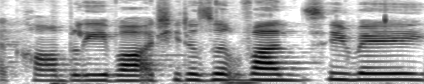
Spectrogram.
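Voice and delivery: acted, tearful crying voice with words sobbed out. Retelling driving home in the snow: imitating own past crying.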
